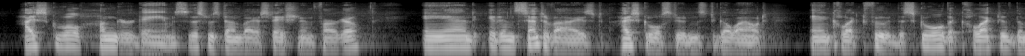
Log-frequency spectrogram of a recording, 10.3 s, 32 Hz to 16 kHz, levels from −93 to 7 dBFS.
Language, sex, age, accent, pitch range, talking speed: English, male, 50-69, American, 85-105 Hz, 170 wpm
